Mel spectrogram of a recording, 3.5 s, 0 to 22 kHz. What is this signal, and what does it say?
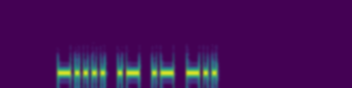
Morse code, heard as a keyed tone, about 28 wpm, 700 Hz. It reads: 6AAD
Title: All Cut Numbers - 4-Digit 28wpm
